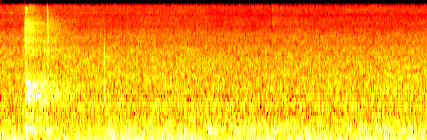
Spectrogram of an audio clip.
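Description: Steady low hum and hiss of room tone on a film set, heard through a phone recording, with one brief sharp noise just after the start.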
